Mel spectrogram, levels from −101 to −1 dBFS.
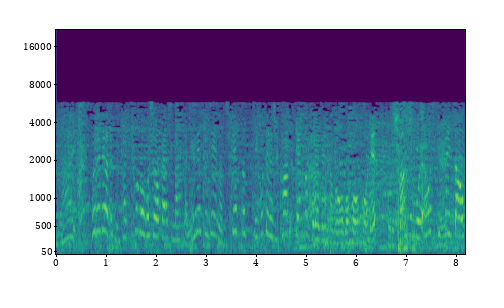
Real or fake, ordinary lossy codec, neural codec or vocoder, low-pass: fake; MP3, 24 kbps; vocoder, 22.05 kHz, 80 mel bands, Vocos; 7.2 kHz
